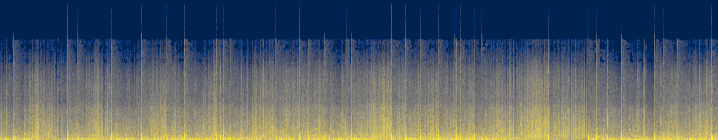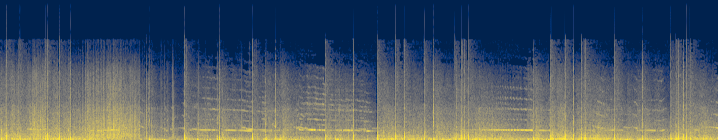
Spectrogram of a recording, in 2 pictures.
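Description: Fireworks going off in rapid succession: aerial shells bursting with many sharp bangs over a dense, continuous crackle.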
